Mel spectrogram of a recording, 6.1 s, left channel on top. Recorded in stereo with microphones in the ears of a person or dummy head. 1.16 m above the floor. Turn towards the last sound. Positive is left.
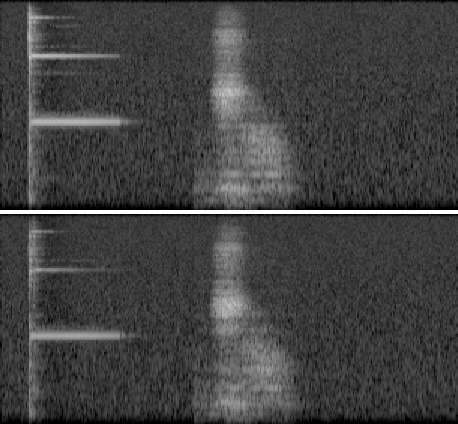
turn(degrees=-20)  # may be behind; listen again after turning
